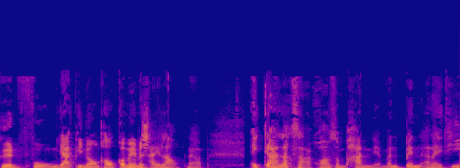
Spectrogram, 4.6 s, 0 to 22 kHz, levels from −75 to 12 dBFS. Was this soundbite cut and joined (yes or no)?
yes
